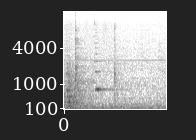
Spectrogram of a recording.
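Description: Three sharp clicks from a pipe organ's stop knobs and mechanical action as the registration is changed between chords, with one short faint note sounding at the second click. Under them the hall's reverberation from the previous chord dies away.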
